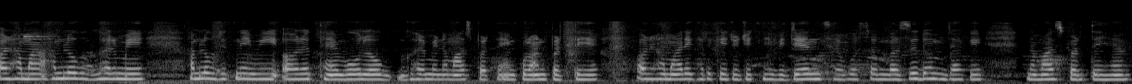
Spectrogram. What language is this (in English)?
Urdu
